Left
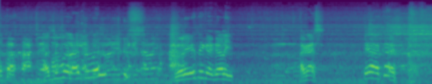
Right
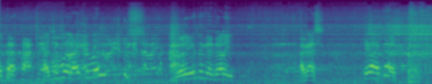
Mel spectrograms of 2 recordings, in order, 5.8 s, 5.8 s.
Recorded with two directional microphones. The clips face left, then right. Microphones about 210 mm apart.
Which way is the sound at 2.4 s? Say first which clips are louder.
Left 2 dB; 15° left (ahead or behind).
